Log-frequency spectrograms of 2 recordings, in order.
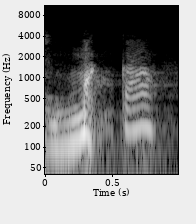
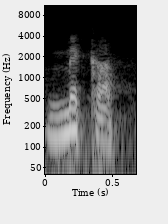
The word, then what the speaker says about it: Makkah: The correct pronunciation and the correct word is Makkah Mukarrama. It's not Mecca.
